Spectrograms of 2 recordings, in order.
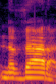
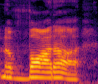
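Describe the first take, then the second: First: It is said the way local residents say it. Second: It is said the way outsiders say it. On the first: The speaker calls it right. "you heard the way I said it" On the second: The speaker calls it wrong. "not Nevada, everybody else who doesn't live in Nevada"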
